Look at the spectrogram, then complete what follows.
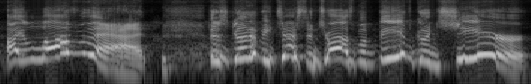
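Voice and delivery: excited preacher relishing good news; delighted exclamation. Real, not acted. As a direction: gush over it, pitched right up. Delighting in the quoted verse.

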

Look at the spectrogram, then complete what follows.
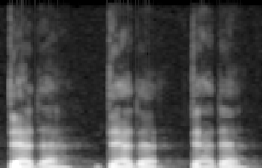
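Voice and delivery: lightly cooed dada, rising; baby talk coaxing. Retold or imitated. Dad coaxing his baby to say dada, lightly cooed. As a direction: coax a baby into saying it. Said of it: "I wanted my kids to say me first".

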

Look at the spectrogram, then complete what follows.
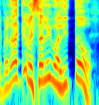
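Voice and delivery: high, eager retold question; fishing for praise. Lady asking if her [name] sounded right, high eager voice. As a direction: ask proudly for a compliment.

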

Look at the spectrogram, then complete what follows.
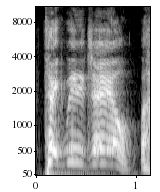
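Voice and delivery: high, hammed-up plea; mock desperate cry. Overwhelmed narrator begging border agents to arrest him. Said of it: "I just want it to be over".

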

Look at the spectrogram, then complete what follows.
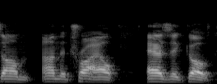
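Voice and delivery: usual speaking voice

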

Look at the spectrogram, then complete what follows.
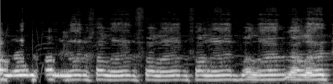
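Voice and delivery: high, repetitive mock chatter; endless droning. Imitating Mirella talking on and on, high relentless droning. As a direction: keep the word looping without a break.

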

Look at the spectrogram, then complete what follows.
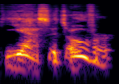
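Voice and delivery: high, slow triumphant cry; relieved kid cheer. Retold or imitated. Dad imitating his son cheering at intermission, high mock relief. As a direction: celebrate like the ordeal just ended. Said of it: "he jumps up and he's like".

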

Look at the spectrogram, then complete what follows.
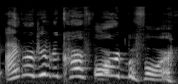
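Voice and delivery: high-pitched mock-panicked protest; imitated panic. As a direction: protest high, playing a panicked young driver. Retold panicked protest of driver.

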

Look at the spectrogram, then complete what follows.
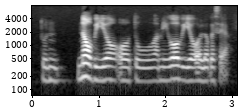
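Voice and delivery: usual speaking voice

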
